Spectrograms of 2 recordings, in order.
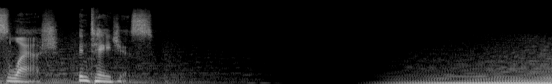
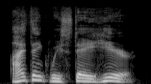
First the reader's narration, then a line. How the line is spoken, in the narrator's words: Gitch said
